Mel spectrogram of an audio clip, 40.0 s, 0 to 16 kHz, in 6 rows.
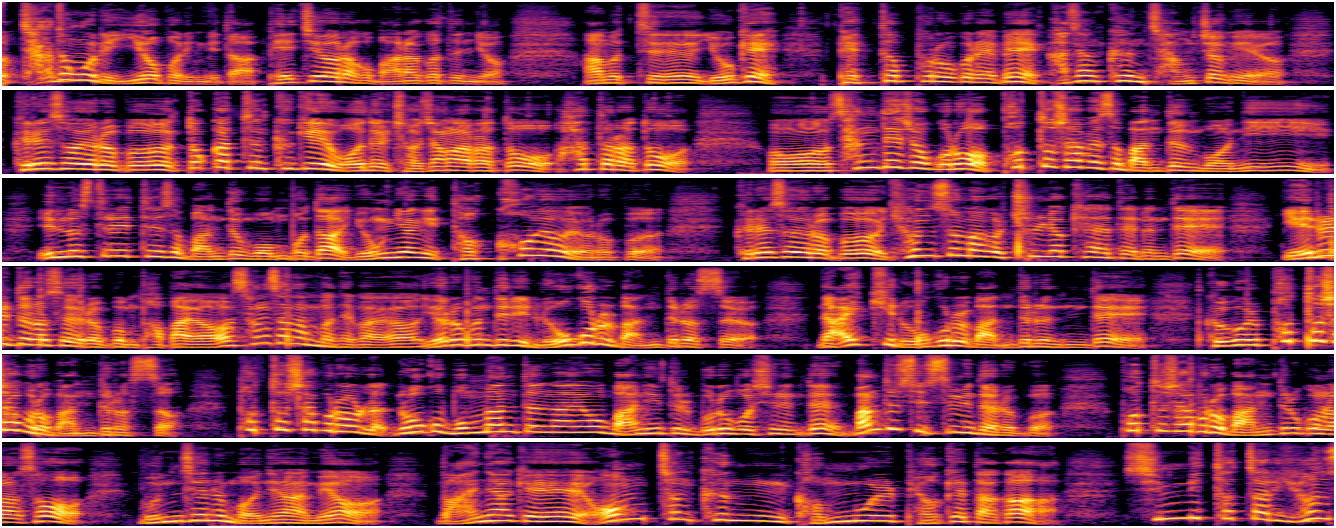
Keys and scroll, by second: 4.0 super+z, 8.3 space, 8.9 space.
